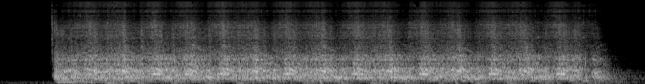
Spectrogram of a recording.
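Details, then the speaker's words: Ford 8N tractor (1950–1952): steady starter cranking about three beats a second for five seconds with no firing; cranks but won't start, choke won't stay engaged, cause unknown (spark or fuel suspected). "I do not think it should sound like this. So, yeah. It does not want to start."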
